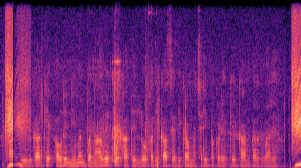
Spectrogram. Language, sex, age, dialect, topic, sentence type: Bhojpuri, male, 25-30, Northern, agriculture, statement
